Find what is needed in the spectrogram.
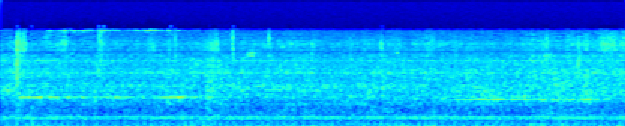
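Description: A steady low mechanical hum over a constant wash of city street noise, with a faint thin whine now and then.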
